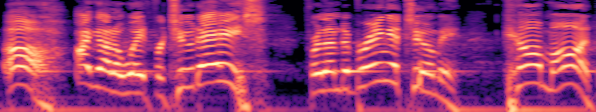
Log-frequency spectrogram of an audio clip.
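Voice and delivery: high, loud mock complaint; hammed-up impatience at waiting; exasperated. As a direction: groan it out as an exasperated customer. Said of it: "You're like".

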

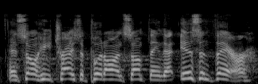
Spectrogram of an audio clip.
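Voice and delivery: usual speaking voice

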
